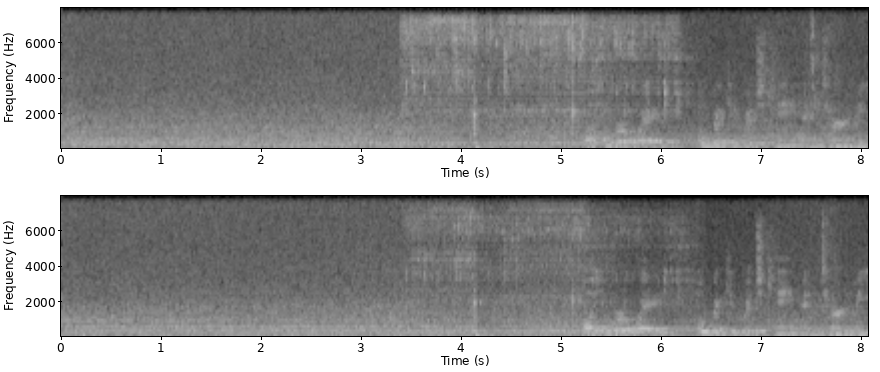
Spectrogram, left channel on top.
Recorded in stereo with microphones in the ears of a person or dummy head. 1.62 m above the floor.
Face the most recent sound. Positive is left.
turn(degrees=-20)  # may be behind; listen again after turning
